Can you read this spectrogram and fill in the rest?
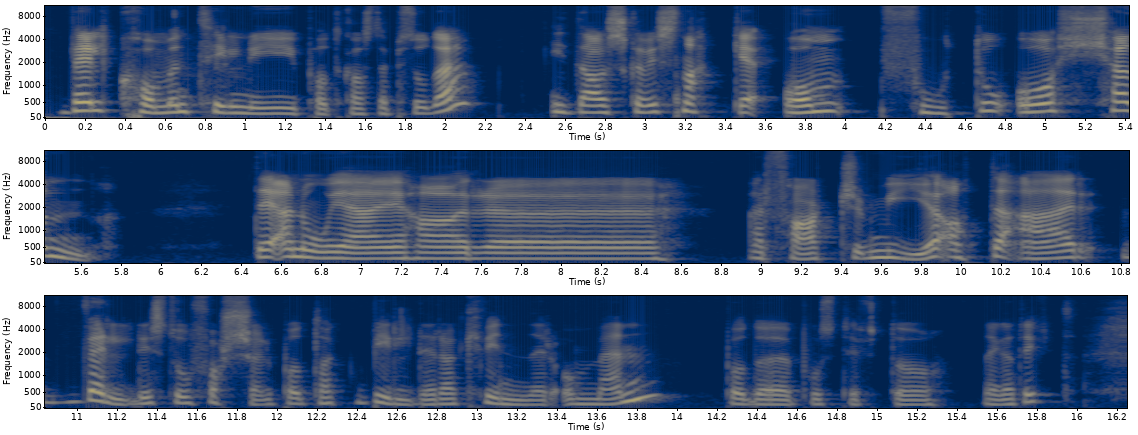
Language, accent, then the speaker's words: Norwegian; Asker, Akershus, Norway; now in Bergen, Norway; Jeg er fra Asker, men har bodd i Bergen i eh, ja, snart 15 år.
